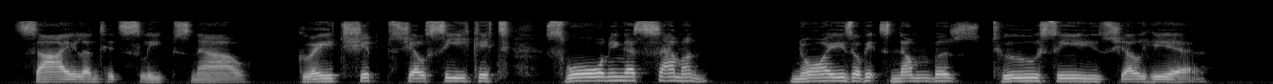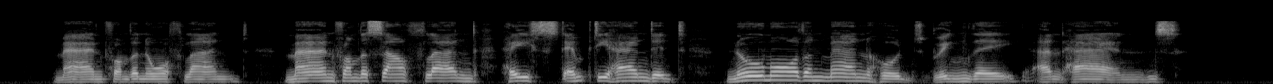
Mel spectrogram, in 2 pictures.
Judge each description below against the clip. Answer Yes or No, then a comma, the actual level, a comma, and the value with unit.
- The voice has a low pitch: Yes, low, 130 Hz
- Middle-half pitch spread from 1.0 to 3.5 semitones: No, average, 5.0 semitones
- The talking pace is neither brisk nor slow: No, slow, 70 wpm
